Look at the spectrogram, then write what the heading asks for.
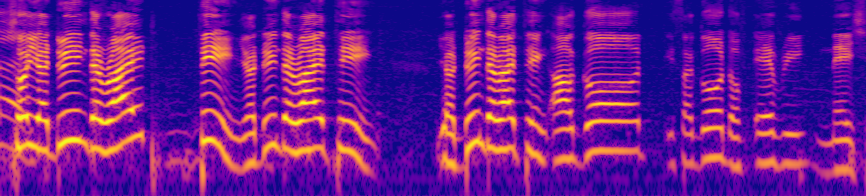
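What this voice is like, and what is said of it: East African Kenyan accent. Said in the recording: “regardless of my accent, I'm from East Africa, Kenya. Regardless of my accent,”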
